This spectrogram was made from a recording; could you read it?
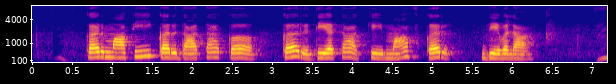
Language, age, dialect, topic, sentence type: Bhojpuri, 25-30, Western, banking, statement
